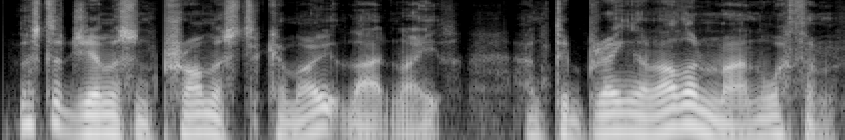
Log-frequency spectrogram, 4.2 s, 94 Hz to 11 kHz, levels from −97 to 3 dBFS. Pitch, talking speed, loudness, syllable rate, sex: 100 Hz, 215 wpm, -18 LUFS, 5.9 syllables/s, male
